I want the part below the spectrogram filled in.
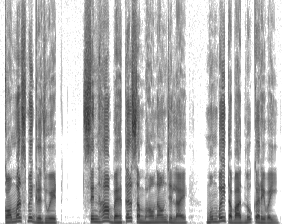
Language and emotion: Sindhi, neutral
